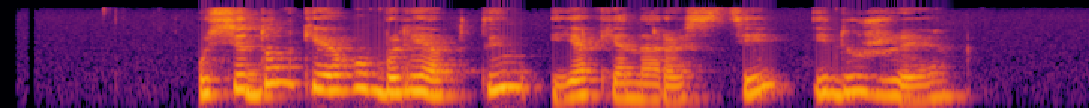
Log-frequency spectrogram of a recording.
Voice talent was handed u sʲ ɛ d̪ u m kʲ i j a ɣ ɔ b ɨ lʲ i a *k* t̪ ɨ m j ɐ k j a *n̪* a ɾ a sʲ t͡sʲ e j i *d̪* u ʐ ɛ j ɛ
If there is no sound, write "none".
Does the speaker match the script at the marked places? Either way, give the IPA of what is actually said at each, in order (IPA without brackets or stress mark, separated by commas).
p, n̪, d̪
